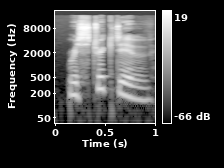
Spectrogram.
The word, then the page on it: restrictive: ristríktiv; リィストリクティブ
